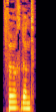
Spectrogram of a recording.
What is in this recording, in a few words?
"fördernd", German; adjectives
